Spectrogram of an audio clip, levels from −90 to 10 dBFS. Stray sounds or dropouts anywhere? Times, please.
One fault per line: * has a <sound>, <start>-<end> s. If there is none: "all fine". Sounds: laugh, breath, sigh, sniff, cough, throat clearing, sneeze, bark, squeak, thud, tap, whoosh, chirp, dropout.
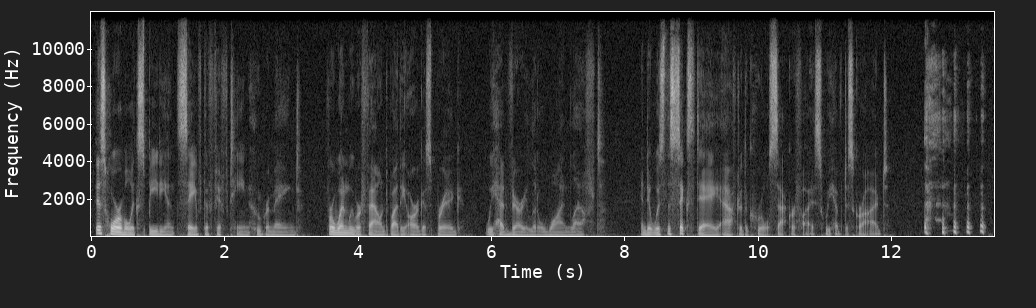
* has a laugh, 12.5-13.4 s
